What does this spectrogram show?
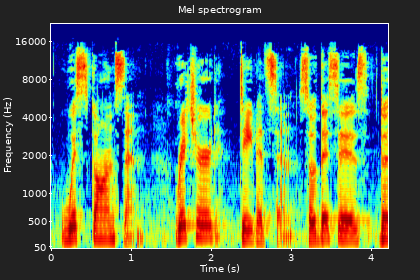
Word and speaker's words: Wisconsin: Notice this pronunciation, Wisconsin, Wisconsin.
